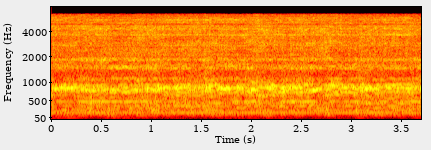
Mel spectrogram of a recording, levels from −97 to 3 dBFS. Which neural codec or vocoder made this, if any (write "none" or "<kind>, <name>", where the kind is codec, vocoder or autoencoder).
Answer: codec, SNAC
